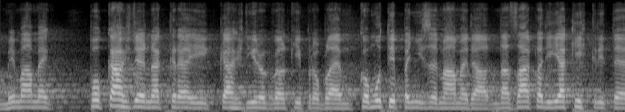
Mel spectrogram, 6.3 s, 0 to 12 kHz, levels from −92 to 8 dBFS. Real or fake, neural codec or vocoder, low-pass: fake; vocoder, 44.1 kHz, 128 mel bands every 512 samples, BigVGAN v2; 10.8 kHz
